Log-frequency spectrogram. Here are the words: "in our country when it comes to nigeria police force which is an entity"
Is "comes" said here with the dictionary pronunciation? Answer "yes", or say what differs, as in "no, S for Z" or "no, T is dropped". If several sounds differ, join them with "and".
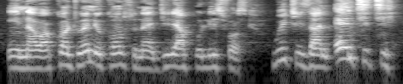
no, S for Z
